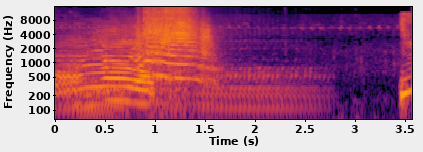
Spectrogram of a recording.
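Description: An elephant gives a loud, brassy blast that rises, then fades over about two seconds.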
